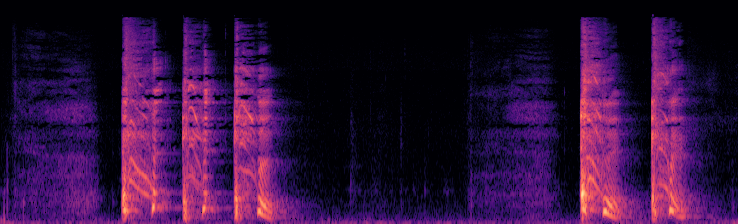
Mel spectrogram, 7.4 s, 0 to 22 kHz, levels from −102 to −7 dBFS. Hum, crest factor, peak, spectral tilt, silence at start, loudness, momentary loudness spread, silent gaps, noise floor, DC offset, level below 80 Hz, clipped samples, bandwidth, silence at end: none; 28 dB; -6 dBFS; -4 dB/octave; 1.2 s; -31 LUFS; 11 LU; none; -70 dBFS; under 0.1%; -68 dBFS; under 0.1%; 16 kHz; 0.5 s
